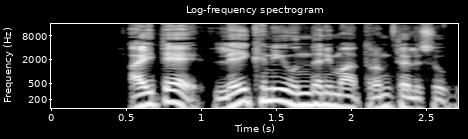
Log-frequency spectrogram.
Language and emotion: Telugu, neutral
